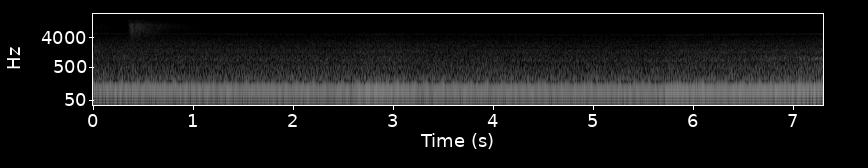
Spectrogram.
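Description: A truck engine hums steadily at low speed.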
